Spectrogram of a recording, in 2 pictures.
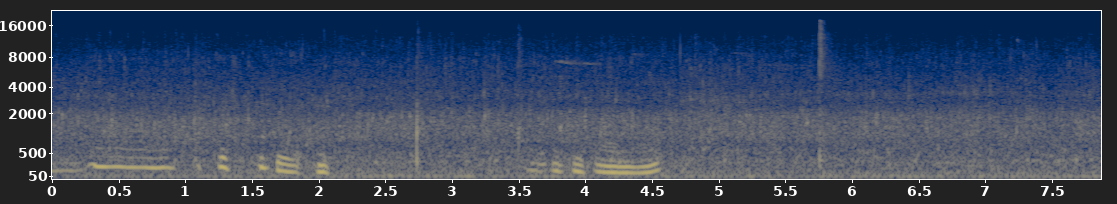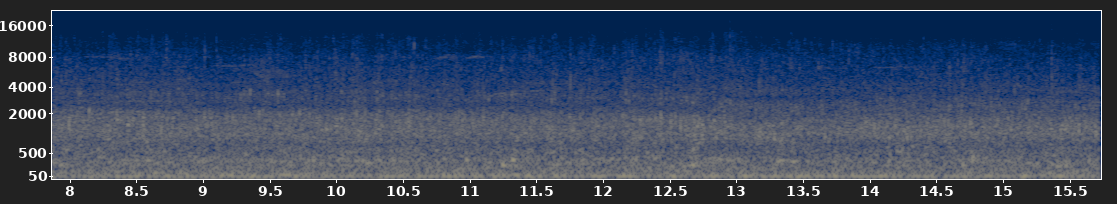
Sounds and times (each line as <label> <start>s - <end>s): stream 0.0s - 15.7s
